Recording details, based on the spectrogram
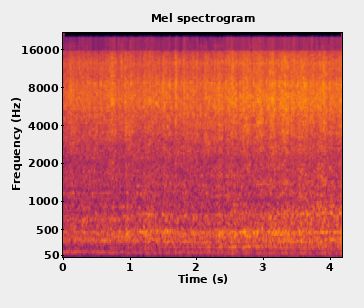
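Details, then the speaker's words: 1932 Morris Minor four-cylinder sidevalve, first run in years, no coolant, little exhaust fitted: a steady idle with a slightly loose, uneven beat and a raw open exhaust; sounds all right. "oops that's not too bad considering there's not much exhaust on it it's all right that sounds all right"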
